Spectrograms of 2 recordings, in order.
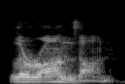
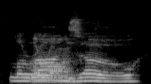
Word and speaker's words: Laronzo: Theyron Laronzo, just with an O at the end, but yeah, that's Laronzo.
